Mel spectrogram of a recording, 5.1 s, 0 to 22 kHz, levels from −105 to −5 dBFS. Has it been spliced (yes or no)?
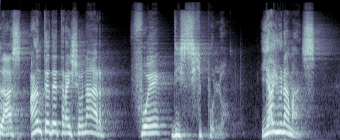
no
